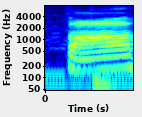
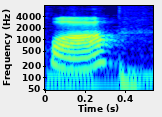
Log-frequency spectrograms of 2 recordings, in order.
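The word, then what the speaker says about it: 花: and she was bashing how they said the the Fa family, which was actually pronounced Hua, had the phoenix as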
